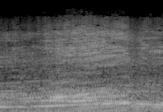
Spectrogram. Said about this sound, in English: That Corvette's fucking loud. Very loud Corvette.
